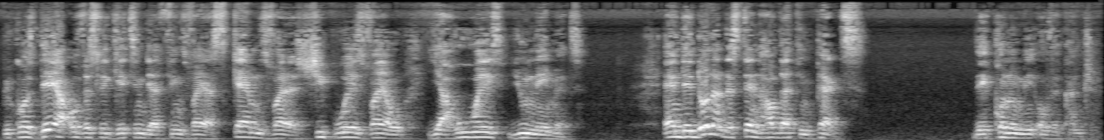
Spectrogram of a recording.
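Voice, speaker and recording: A man's voice: mid-range voice, expressive, normal speed, a little mellow, reverberant, far from the mic. A man originally from Angola whose first language is Portuguese, hosting a podcast with blunt, lecturing opinion talk. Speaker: podcast host. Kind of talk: opinionated commentary.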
